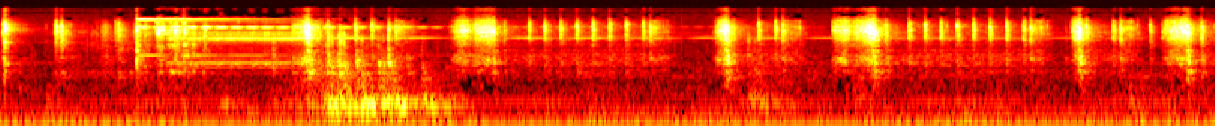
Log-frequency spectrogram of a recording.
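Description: A telephone being dialed from a drugstore phone booth to call the Roxmore Apartments: bursts of rapid mechanical clicks from a rotary dial, fairly loud, with a brief ringing tone near the start and a low hum beneath.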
